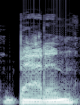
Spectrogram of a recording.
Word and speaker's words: Badin: was probably like badal but we're americans we pronounce it baden we checked with the notre dame grad he was born in orleans france on july 17 1768.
